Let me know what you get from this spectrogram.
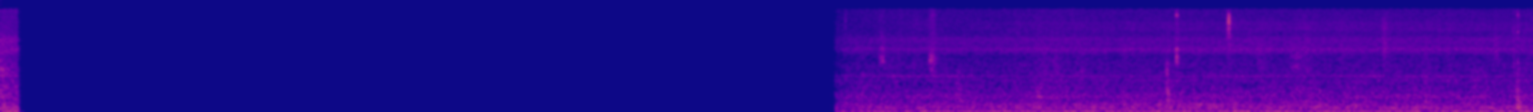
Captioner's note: silence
